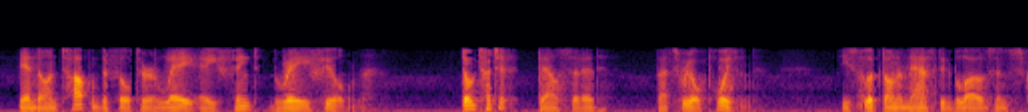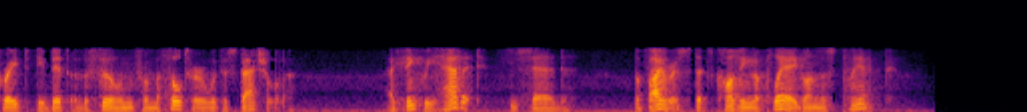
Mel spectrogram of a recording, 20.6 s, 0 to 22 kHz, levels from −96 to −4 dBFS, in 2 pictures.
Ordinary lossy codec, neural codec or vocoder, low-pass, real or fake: AAC, 16 kbps; codec, 16 kHz, 0.5 kbps, FunCodec, trained on LibriTTS, 25 frames a second; 3.6 kHz; fake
